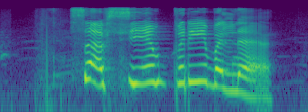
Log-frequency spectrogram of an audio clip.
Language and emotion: Russian, positive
